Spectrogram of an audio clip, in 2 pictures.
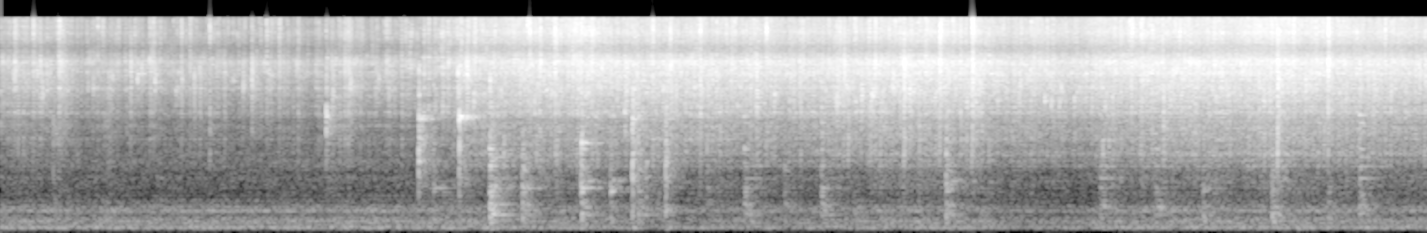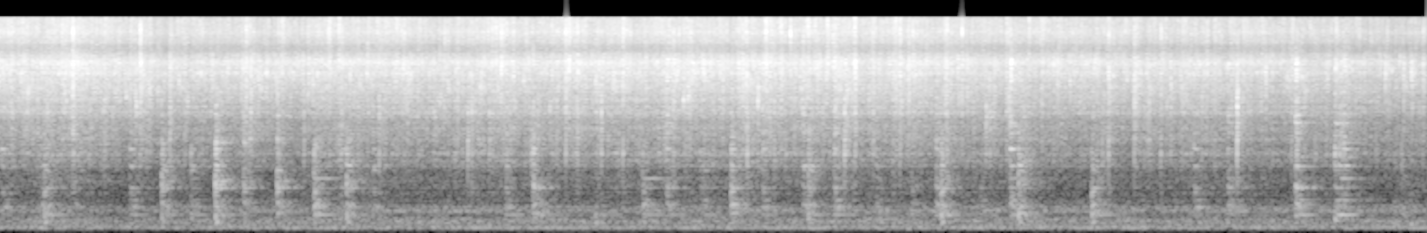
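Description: Food frying and sizzling in a metal pot while a spatula stirs it, with frequent short clicks and scrapes of the spatula against the pot. The sizzling grows louder about four seconds in.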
